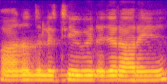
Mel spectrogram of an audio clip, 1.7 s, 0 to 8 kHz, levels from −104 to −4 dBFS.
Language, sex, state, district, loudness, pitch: Hindi, male, Chhattisgarh, Kabirdham, -13 LUFS, 160 Hz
